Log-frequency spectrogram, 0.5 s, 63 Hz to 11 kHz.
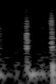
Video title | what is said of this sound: Kids Club Online: 10 Ways to Play with Flowtonia - Michaels | you hear that there's stuff inside barely it's because the walls are so thick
